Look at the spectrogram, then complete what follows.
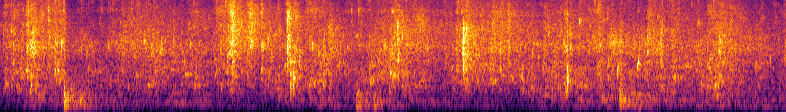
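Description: Raw mutton pieces being churned and washed in a large metal pot of water with a long-handled wooden mallet: continuous sloshing and splashing broken by irregular knocks.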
